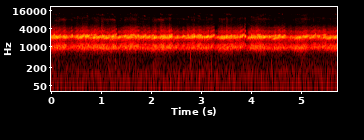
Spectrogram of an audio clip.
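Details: Frog chorus from a pond in a horse pasture: dense overlapping trills form a steady ringing drone, with slight swells and a few short dips in intensity, no other sounds present.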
